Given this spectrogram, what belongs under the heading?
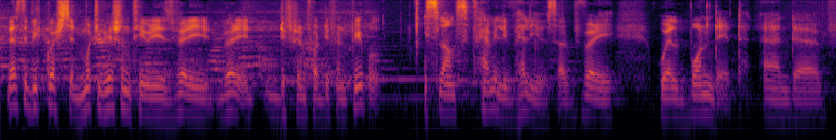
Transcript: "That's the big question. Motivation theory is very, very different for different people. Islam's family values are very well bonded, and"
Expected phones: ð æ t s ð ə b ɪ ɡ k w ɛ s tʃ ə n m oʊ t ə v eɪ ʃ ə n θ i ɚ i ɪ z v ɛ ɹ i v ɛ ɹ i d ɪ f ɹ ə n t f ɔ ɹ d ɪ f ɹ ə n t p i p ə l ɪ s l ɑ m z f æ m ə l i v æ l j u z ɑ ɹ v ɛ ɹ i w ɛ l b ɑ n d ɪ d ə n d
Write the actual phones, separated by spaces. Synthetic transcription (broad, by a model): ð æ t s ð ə b ɪ ɡ k w ɛ s tʃ ə n m oʊ t ə v eɪ ʃ ə n t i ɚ i ɪ z v ɛ ɹ i v ɛ ɹ i d ɪ f ɹ ə n t f ɔ ɹ d ɪ f ɹ ə n t p i p ə l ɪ s l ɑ m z f æ m ə l i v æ l j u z ɑ ɹ v ɛ ɹ i w ɛ l b ɑ n d ɪ d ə n d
